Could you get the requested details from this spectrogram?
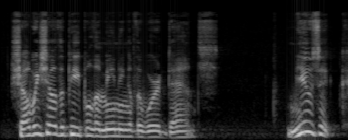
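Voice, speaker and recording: A woman uses a put-on character voice with lively intonation at medium pitch. She talks at a moderate pace. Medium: read story. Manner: imperious.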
